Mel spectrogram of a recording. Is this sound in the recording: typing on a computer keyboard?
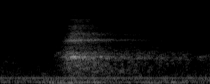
no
